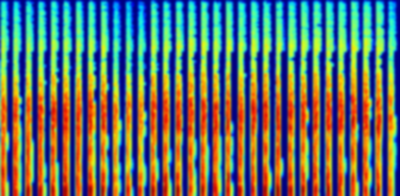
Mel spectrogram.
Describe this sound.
Sound like blowing through a tube, bottle effect.
congatronics, samples, tribal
